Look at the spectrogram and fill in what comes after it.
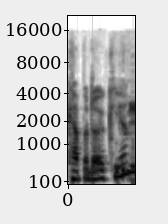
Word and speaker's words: Cappadocia: Did I pronounce it right? Cappadocia? – Yeah, it's correct.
